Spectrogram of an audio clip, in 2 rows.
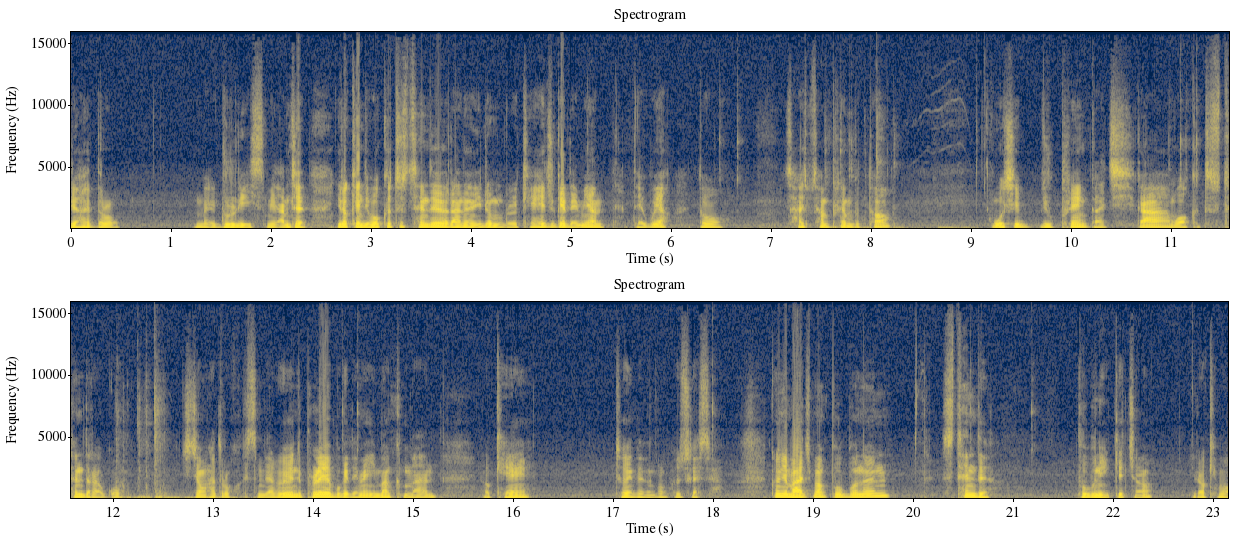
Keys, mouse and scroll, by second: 6.5 click, 7.6 KP_4, 7.9 KP_3, 7.9 KP_4, 8.1 Return, 8.4 Return, 8.4 KP_3, 10.9 click, 12.0 KP_5, 12.3 KP_6, 12.5 Return, 13.0 Return, 13.0 KP_6, 14.4 click, 18.0 click, 20.6 click, 22.2 click.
